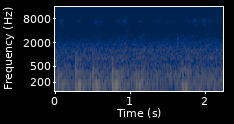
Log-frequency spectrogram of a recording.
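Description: A pen scratches out an expenses entry on paper in a quiet room, making soft, close strokes with a few short rhythmic scratches over low background noise.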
